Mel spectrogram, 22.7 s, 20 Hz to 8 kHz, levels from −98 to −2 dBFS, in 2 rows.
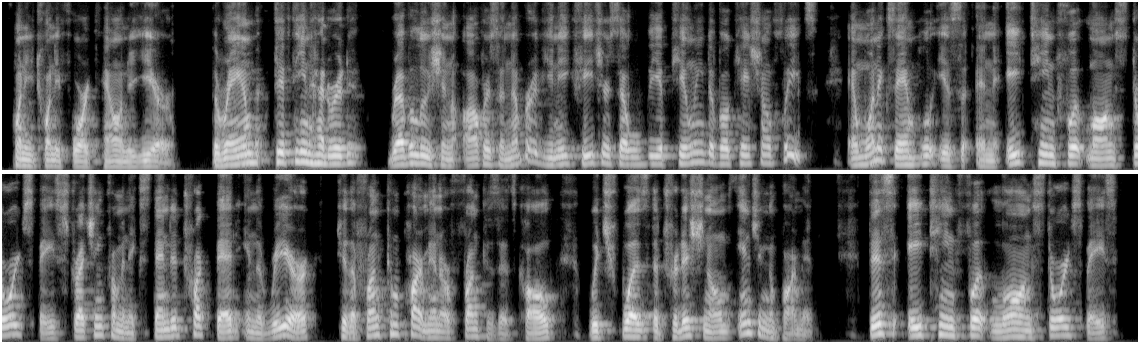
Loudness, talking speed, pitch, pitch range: -22 LUFS, 160 wpm, 135 Hz, 110-150 Hz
